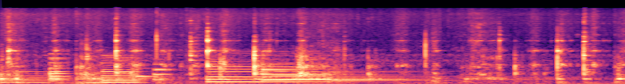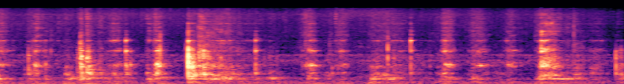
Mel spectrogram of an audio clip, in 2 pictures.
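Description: Wooden spatula stirring and tossing small dried anchovies and almonds in a nonstick frying pan: a quick, irregular run of scrapes and clicks against the pan.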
